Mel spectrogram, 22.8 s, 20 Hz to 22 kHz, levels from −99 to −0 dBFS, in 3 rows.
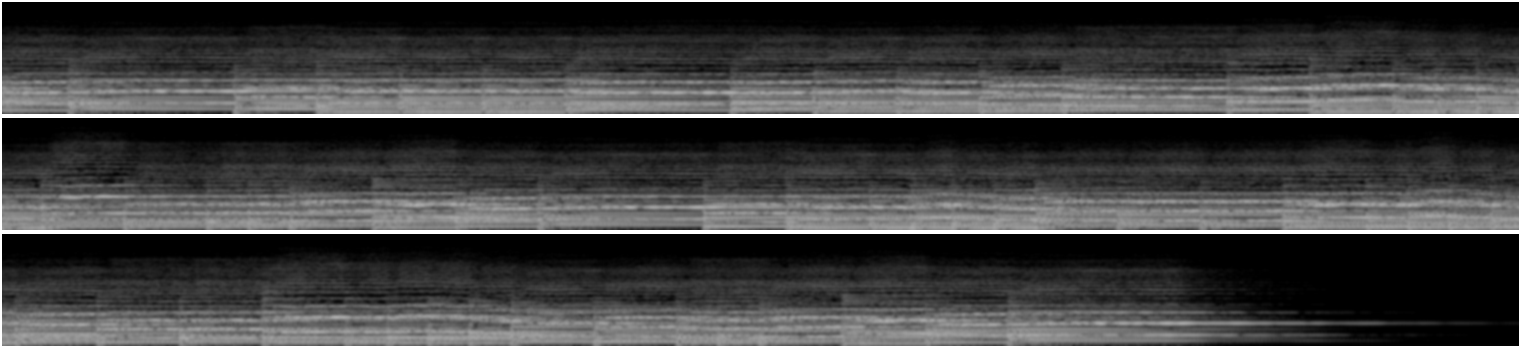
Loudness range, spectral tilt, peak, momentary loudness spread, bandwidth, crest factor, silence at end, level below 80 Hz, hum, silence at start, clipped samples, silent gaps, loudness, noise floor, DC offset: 1 LU; -8 dB/octave; -20 dBFS; 3 LU; 10.5 kHz; 14 dB; 1 s; -66 dBFS; none; 0 s; under 0.1%; none; -34 LUFS; -81 dBFS; under 0.1%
